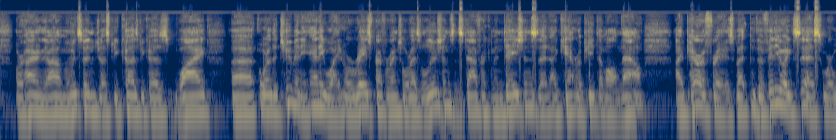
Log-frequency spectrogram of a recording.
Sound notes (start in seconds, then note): none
